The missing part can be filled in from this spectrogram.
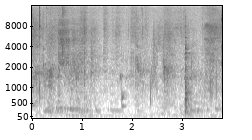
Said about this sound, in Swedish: Det där lät gott. Ehm, jag tar lite vatten på det då.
